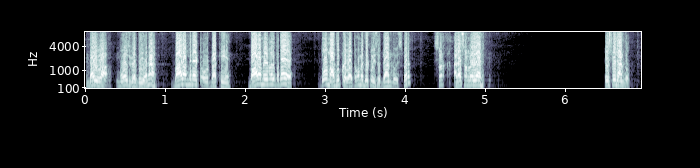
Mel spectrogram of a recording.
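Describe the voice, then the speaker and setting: A male teacher with a high-pitched, rapid-fire voice delivers a classroom lecture. He fires off questions and answers them himself, drilling facts through repetition, and scolds and jokes with the students in between.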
